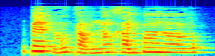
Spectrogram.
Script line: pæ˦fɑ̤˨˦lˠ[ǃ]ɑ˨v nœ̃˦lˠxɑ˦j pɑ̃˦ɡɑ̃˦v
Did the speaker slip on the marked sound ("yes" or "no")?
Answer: yes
